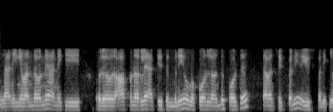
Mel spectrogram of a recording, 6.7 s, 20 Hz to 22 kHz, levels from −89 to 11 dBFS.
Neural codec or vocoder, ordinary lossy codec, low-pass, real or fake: none; none; 3.6 kHz; real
